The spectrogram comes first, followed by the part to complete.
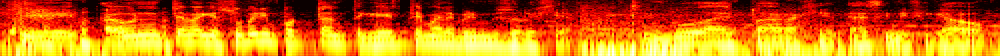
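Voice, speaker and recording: A man with a Chilean accent giving conversational political commentary as a radio panellist, often halting and rephrasing. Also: fairly high pitch, steady tone, gravelly, over music.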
